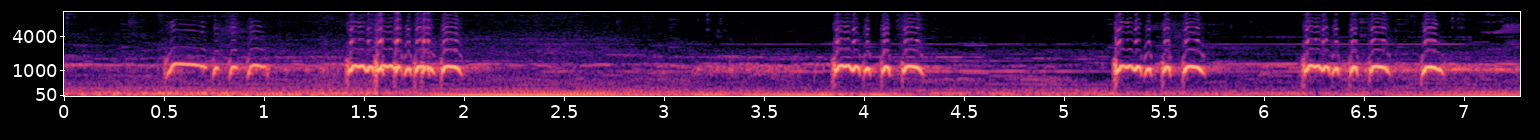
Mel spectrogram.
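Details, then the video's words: Local zebra dove, caged and raised high on a pole in Kuningan, West Java, Indonesia, cooing loudly: bursts of quick bubbling, rolling coos, in four groups spaced one to one and a half seconds apart over a steady low hum. "PERKUTUT LOKAL SUARA BESAR VS SUARA KRISTAL"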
